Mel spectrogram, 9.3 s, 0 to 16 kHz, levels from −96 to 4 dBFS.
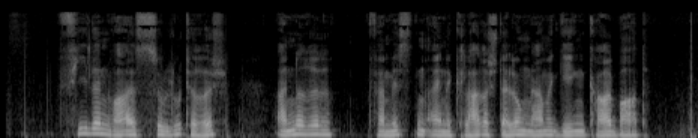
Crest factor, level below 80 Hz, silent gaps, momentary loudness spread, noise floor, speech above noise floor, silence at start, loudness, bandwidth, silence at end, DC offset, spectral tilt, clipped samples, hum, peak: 18 dB; -52 dBFS; none; 8 LU; -70 dBFS; 33 dB; 0.8 s; -38 LUFS; 11.5 kHz; 0.05 s; under 0.1%; -7 dB/octave; under 0.1%; none; -20 dBFS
